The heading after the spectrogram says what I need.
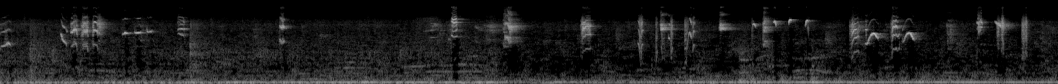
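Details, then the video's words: Red-backed sunbird in green plumage, young and caged, learning its song: a long run of rapid high twittering and sharp chirps, busy at the start and end, quieter midway, over a steady low hum. "Burung Kolibri ninja punggung merah ijoan gacor"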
